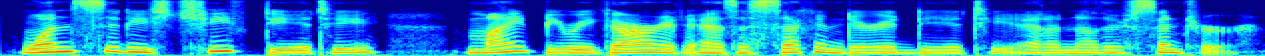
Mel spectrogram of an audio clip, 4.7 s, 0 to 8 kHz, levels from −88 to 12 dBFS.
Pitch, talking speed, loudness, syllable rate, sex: 190 Hz, 175 wpm, -17 LUFS, 6.0 syllables/s, female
